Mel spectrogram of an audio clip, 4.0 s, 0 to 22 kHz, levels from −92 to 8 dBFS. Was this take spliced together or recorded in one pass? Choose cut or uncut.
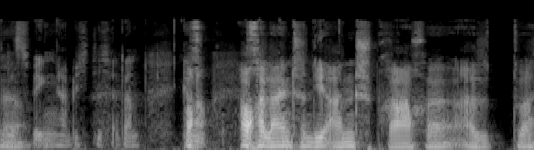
uncut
